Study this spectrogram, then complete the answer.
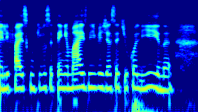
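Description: Her medium-pitched voice stays monotone and flat as the woman speaks in a very clean recording with a silent background. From Brazil, Natal, Rio Grande do Norte. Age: 30s. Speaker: nutritionist. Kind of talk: interview.

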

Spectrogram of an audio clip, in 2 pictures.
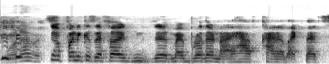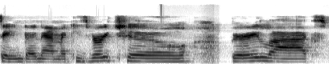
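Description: A woman with a plain, everyday voice speaks in an American accent at medium pitch. Her pace is fairly quick and her intonation fairly even. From Miami, Florida. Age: 30s. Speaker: filmmaker. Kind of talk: casual interview.

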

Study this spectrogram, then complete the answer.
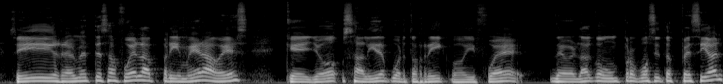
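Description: Fairly high in pitch with ordinary pitch variation, this man has a plain, everyday voice. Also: fairly slow pace. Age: 20s. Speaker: theology student. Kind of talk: casual chat.

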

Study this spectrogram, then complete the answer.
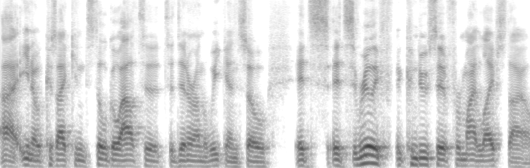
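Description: Here a man has an unremarkable speaking voice, pitched fairly low with ordinary variation. He speaks at a moderate pace against a quiet background. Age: 40s. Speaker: podcast host. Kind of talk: interview.

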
